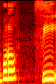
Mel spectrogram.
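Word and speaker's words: Christ: আর আই এস ক্রিস এখানে টি কিন্তু silent এবার কেন সাইলেন্ট এর জন্য সাইলেন্ট লেটার এর ক্লাস দেখে আসতে হবে এখানে টি এর উচ্চারণ হবে না টি সাইলেন্ট নেক্সট এম এস এর উচ্চারণ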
